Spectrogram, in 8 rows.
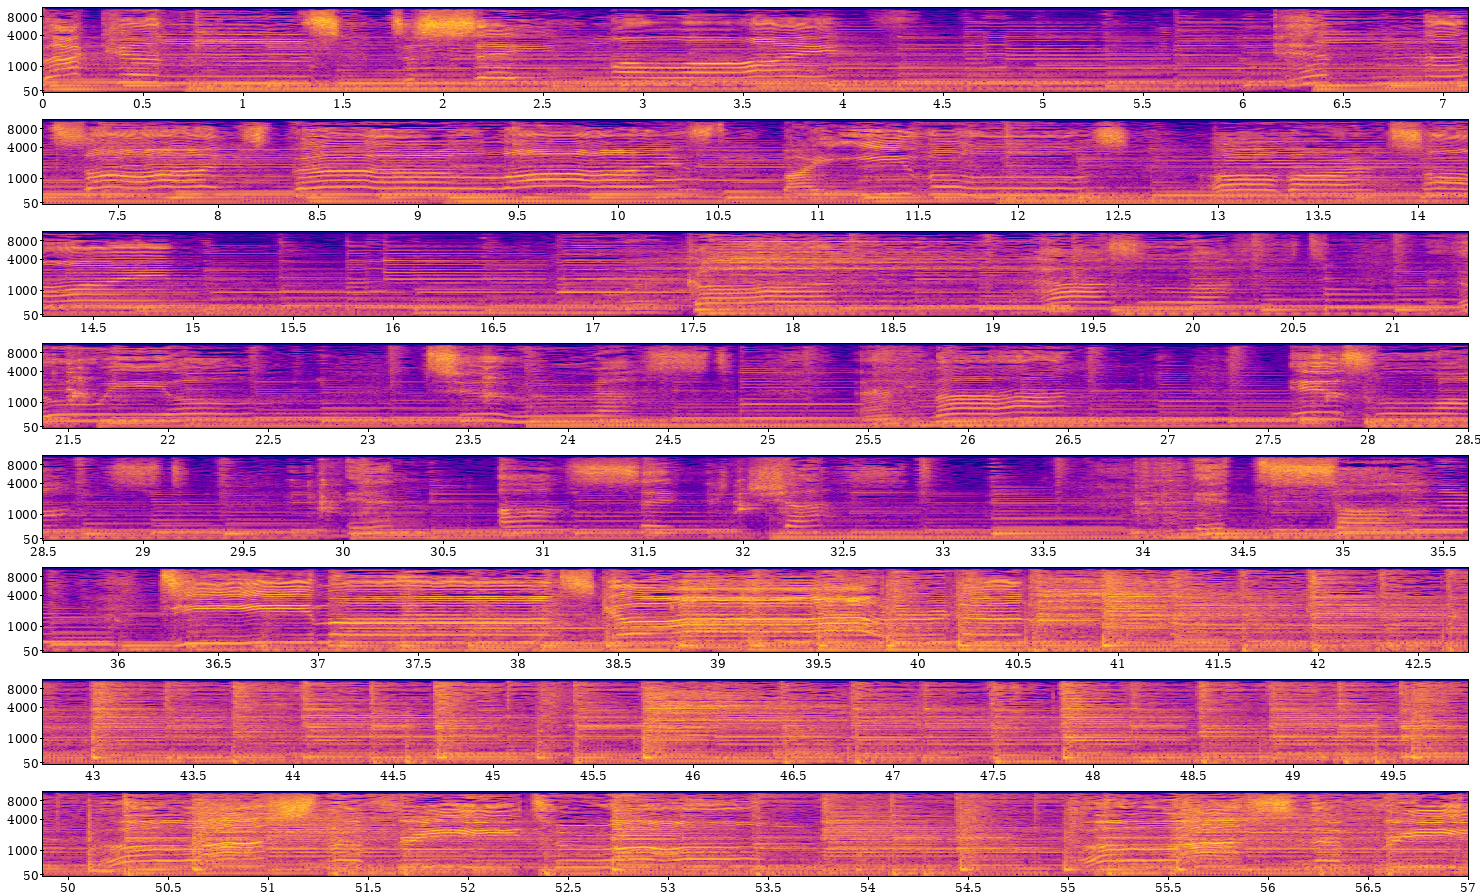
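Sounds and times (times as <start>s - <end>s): alternative rock music: 0.0s - 57.0s
sliding melodic line: 36.5s - 57.0s.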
